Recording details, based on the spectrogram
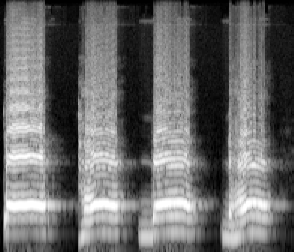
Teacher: ट वर्ग का उच्चारण स्थान है हमारी मूर्धा।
